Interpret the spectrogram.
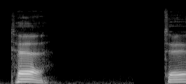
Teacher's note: dilin ucunu üst dişlerin ortasına vurarak çıkar ince gizli ve sert okunur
